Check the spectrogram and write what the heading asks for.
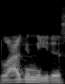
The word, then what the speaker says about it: Lagunitas: If you ever wonder how to say this, Lagunitas.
